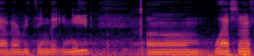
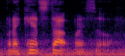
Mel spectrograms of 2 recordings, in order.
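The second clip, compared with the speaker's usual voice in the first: plain reading voice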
